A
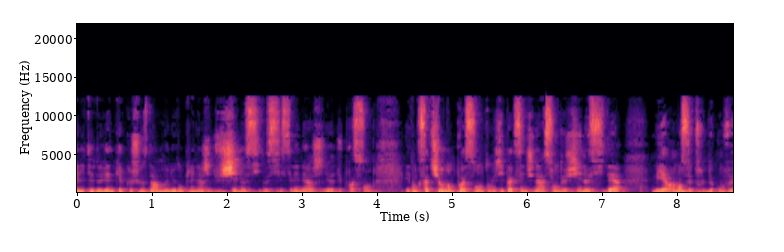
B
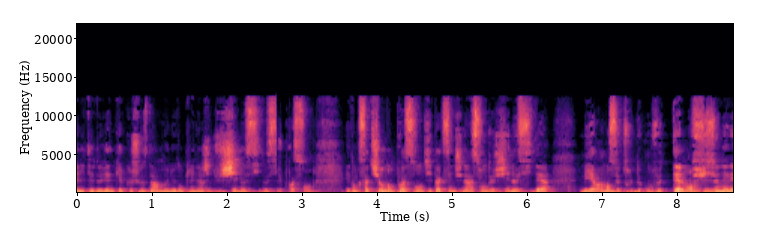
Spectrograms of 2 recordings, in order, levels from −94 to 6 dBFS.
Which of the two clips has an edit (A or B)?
B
